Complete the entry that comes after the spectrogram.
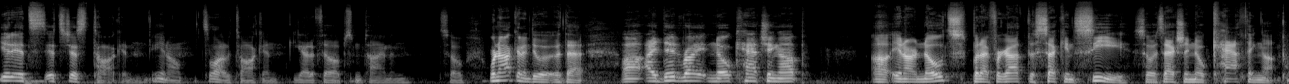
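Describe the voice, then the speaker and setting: In a very clean recording with a silent background, a man speaks at a fairly quick pace with a medium pitch and vocal fry. His bright, sharp tone swings very widely in pitch and greatly in loudness. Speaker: podcast co-host and band singer. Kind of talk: casual chat.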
